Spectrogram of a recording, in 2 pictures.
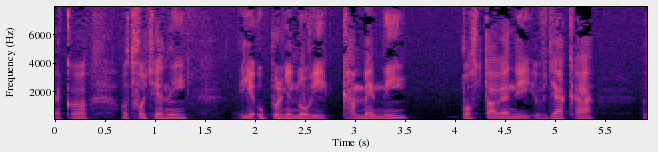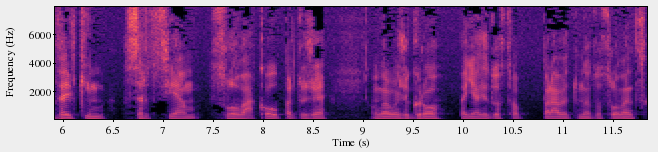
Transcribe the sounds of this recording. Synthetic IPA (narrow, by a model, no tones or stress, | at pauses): akɔɔt̪fɔcɛniː | jɛʔuːpl̩ɲɛnɔʋiːkamɛniː | pɔst̪aʋɛniːvɟakʰa | ʋɛʎkiːmsr̩t͡sɪamslɔʋaːkɔʊpɾɛt̪ɔʒɛʔɔnʋaʋalʒɛɡɾɔpɛɲazɛd̪ɔst̪alpɾaːʋɛt̪unazd̪ɔslɔʋɛnsk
